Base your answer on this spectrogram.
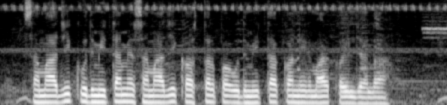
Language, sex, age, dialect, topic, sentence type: Bhojpuri, male, 18-24, Northern, banking, statement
